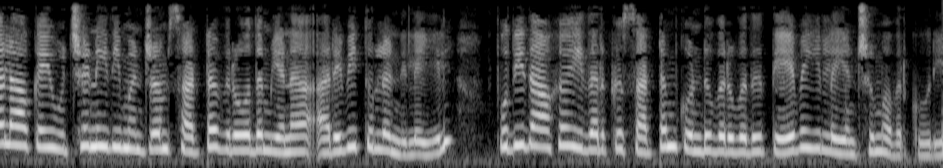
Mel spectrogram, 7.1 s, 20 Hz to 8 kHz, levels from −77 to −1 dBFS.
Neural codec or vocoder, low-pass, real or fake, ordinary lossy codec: none; 7.2 kHz; real; none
